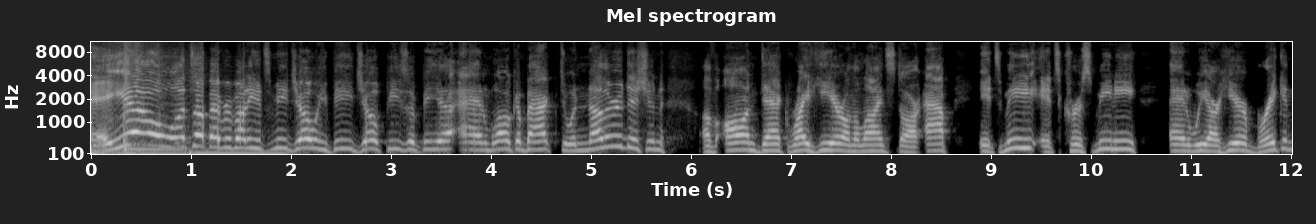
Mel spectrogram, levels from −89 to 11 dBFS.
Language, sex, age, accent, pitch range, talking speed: English, male, 30-49, American, 165-210 Hz, 180 wpm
